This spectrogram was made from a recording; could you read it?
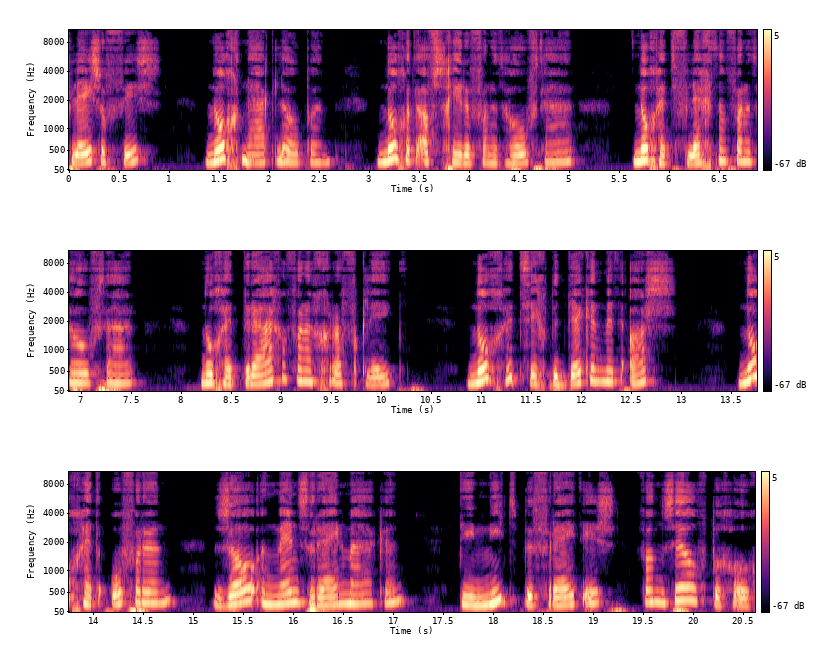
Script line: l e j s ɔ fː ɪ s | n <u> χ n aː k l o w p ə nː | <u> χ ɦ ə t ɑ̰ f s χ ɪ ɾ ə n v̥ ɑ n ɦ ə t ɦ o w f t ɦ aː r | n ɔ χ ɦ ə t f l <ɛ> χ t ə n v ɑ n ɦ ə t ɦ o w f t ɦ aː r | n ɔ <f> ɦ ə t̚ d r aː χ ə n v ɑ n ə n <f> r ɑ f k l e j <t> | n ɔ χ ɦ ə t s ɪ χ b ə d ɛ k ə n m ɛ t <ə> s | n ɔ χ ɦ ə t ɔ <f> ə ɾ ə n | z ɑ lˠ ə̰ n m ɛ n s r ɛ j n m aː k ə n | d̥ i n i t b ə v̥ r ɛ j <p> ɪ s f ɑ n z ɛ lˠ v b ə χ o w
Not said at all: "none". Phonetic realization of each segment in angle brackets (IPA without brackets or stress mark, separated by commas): ɔ, ɔ, ɛ, χ, χ, t, ɑ, f, t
